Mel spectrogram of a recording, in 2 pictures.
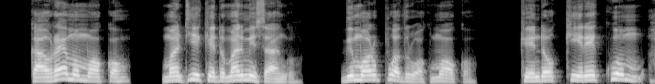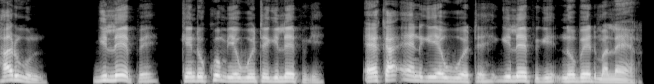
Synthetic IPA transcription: kaʊɾɛmɔmɔkɔ | mantjekendomanmɪsaŋɡɔ | ɡɪmɔɾɔpwɔd̪ɾwɔkmɔkɔ̰ | kendokɪɾekwomɦaɾun | ɡɪlepe | kendokwomjawoteɡɪlepɡɪ̰ | ɛkaʔɛnɡɪjawoteɡɪlepɡɪnobedmalɛ̰r

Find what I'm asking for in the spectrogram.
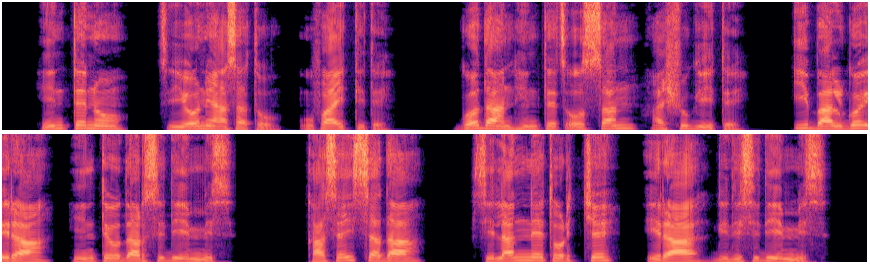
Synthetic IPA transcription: hɪnt̪ːɛno | t͡sʼɪjoːnɪaːsɐt̪ɔ̰ʊfɐjt̪ːɪt̪ɛ̰ | ɡɔd̪aːnɦɪnt̪ːɛt͡sʼo̞ːsːɐnhɐ̰ʃːʊɡiːt̪ɛ̰ | ʔɪbɐlɡɔɪɾaːhɪnt̪ːɛwʊd̪ɐɾsɪd̪ɪːmːɪs | kɐsɛjsːɐd̪a | sɪlɐnːɛt̪ɔɾt͡ʃːɛ | ɪɾaːɡɪd̪ɪsɪd̪ɪːmːɪs

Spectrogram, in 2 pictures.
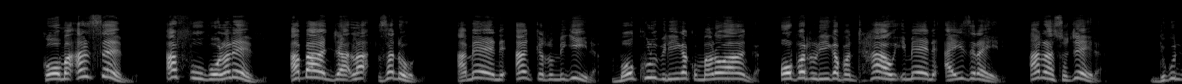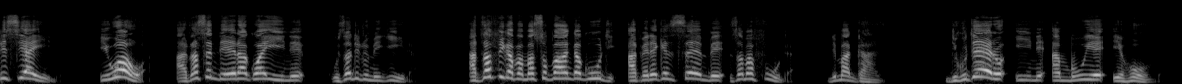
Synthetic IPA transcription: kɔmaʔansɛmbɛ | afuk̬ɔlalɛvi | aɓand͡ʒalazaɗɔki̥ | amɛnɛaŋkatumikiɾa̰mɔkʰulupiɾikakumalɔaŋɡa | ɔp̬atulikap̬antʰawiʔimɛnɛʔais̬ɾaɛ̰li | anasɔt͡ʃɛɾa̰ | ndikundisijaiːnɛ | iwɔwa̰ | ad͡zasɛndɛɾak̬wainɛ | kuzanditumik̬iːɾa̰ | ad͡zafikapamasɔp̬aŋɡak̬ut̬iapɛɾɛk̬ɛnsɛmbɛzamafutḁ | ndimaɡa̰ːzi | ndikut̬ɛɾɔinɛʔambujɛjɛɦɔːva

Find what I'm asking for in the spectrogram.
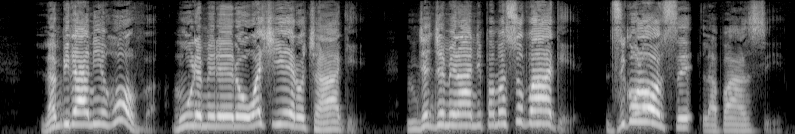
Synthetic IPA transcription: lambiɾanijɛɦɔva̰ | muːlɛmɛɾɛɾɔwat͡ʃijɛɾɔt͡ʃaːkɛ | n̩d͡ʒɛnd͡ʒɛmɛɾanipamasɔpakɛ̰ | d͡zikɔlɔnsɛlapaːnsi̥

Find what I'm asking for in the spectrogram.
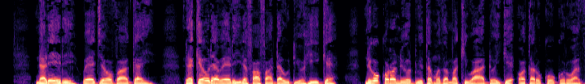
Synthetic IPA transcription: naɾeːɾewɛd͡ʒɛhɔvaːɡai | ɾɛkɛoɾeawɛːɾeiɾɛfafadaudiɔɦiːɡɛ | neɣokɔɾwɔneodwetɛmoðamakiwaːdɔiɡeʔɔtaɾokoːɡoɾoaðe

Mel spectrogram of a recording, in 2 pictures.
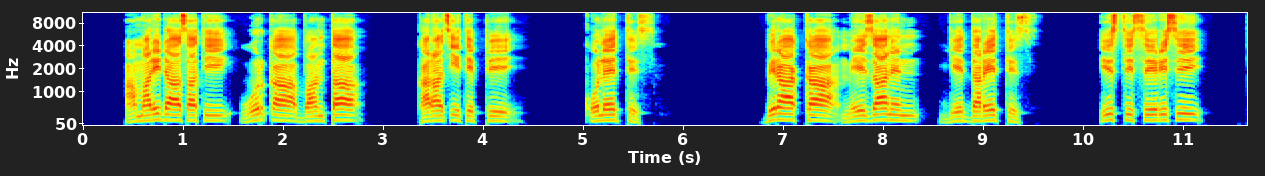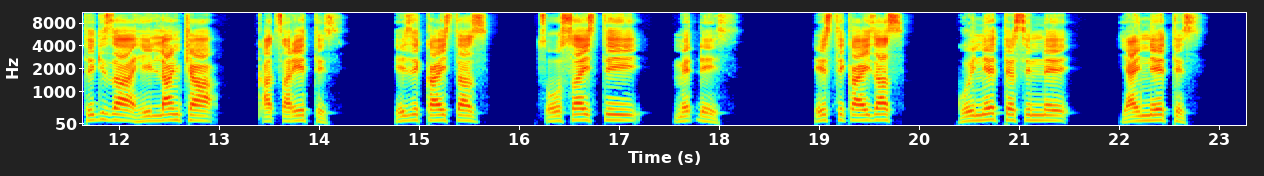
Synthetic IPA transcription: ʔɐ̰mɐɾɪd̪ɐːsɐt̪ɪwɔɾkʼːɐbɐnt̪ːɐ | kɐɾɐt͡sʼiːt̪ɛpːɛ | kʼɔle̞ːt̪ːḛːs | bɪɾaːkːɐme̞ːzaːnɛn | ɡe̞ːd̪ːɐɾe̞ːt̪ːḛːs | ʔɪst̪ːɪse̞ːɾɪsɪ | t̪ɪɡɪzɐɦiːlːɐnt͡ʃːɐ | kʼɐt͡sʼːɐɾe̞ːt̪ːḛs | ʔɪzɪkːɐɪst̪ːɐs | t͡sʼo̞ːsːɐjɪst̪ːiː | mɛɗe̞ːs | ʔɪst̪ːɪkɐɪzɐs | ɡɔjnːe̞ːt̪ːesːɪnːɛ | jɐjnːe̞ːt̪ːe̞ːs

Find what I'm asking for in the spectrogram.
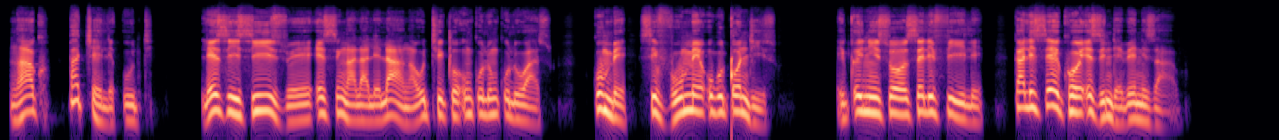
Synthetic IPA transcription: ŋakʰɔ̥ | βat͡ʃʼɛlɛuːtʰi̥ | lesisizwɛesiŋalalɛlaŋautʰiǁɔʔuŋkʼuluŋkʼuluwaːsɔ̥ | ɣumbʱɛ | sivumɛʔuɣuǃondʱiːswḁ | iǃinisɔselifilɛ | ɣalisɛkʰɔezindʱɛβeniza̰ːβɔ

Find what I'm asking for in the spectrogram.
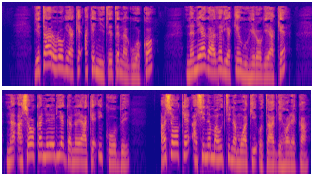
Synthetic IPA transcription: ɣetaːɾoɾoɣeakɛʔakeɲiːteːtɛnaɣuɔkɔ | naneaɣaːðɛɾiakehuɦeɾɔɣeakɛ | naʔaɕɔːkaneɾeɾiɛɡanɔjakɛʔikoːbe | aɕɔːkɛʔaɕinɛmahutinamwakiʔotaːɡeɦɔɾɛka

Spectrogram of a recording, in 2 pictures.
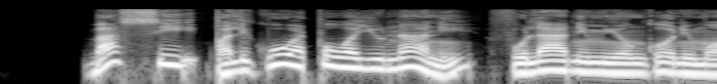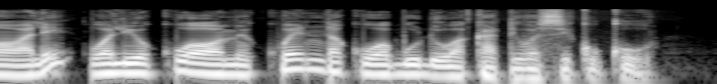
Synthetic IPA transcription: ɓasipalikuwapɔwajunanifulanimiɔŋɡɔnimwawalɛwaliɔkuwawamɛkwɛndakuaɓuɗuwakatiwasikukṵː

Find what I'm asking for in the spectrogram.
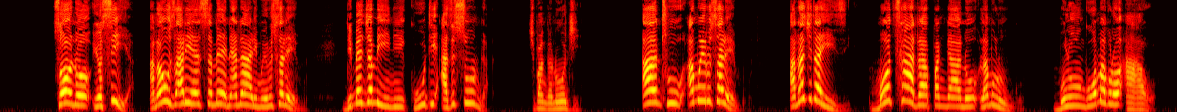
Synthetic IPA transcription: t͡sɔnɔjɔsija̰ː | nauzaːlijɛnsɛamɛnɛanalimujɛɾusalɛmu | ndiɓɛnd͡ʒaminikutiʔazisuŋɡa̰ | t͡ʃipaŋɡanɔːt͡ʃi | antʰuamujɛɾusalɛmu | anat͡ʃitaizi | mɔt͡sʰat̬apaŋɡanɔlamuluŋɡu | muluŋɡuwamakɔlɔʔaːwɔ̰

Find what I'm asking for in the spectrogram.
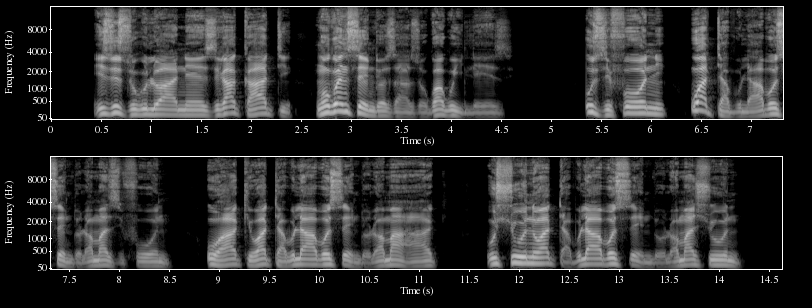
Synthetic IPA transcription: izizuɣulwanɛziɣaɡ̥ʱad̥ʱi | ŋɔɣwɛnt͡sʼʰɛndʱɔzazɔɣwaɣujileːzi | uzifoni | uwad̥ʱaβulaːβɔsɛndʱɔlwamazifoːni | uɦaɡiwad̥ʱaβulaβɔsɛndʱɔlwamaɦaːɡ̥ʱi̥ | uʃuniwad̥ʱaβulaːβɔsɛndʱɔlwamaʃuːni

